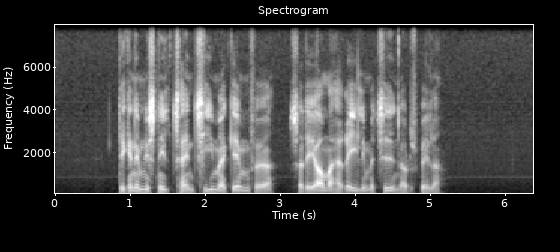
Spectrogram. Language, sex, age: Danish, male, 29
